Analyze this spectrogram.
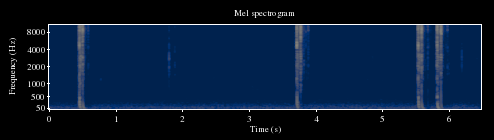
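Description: KWC full-metal CO2 Colt 1911 airsoft pistol firing four loud, sharp shots: one about half a second in, another a little before the four-second mark, then two in quick succession near the end.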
